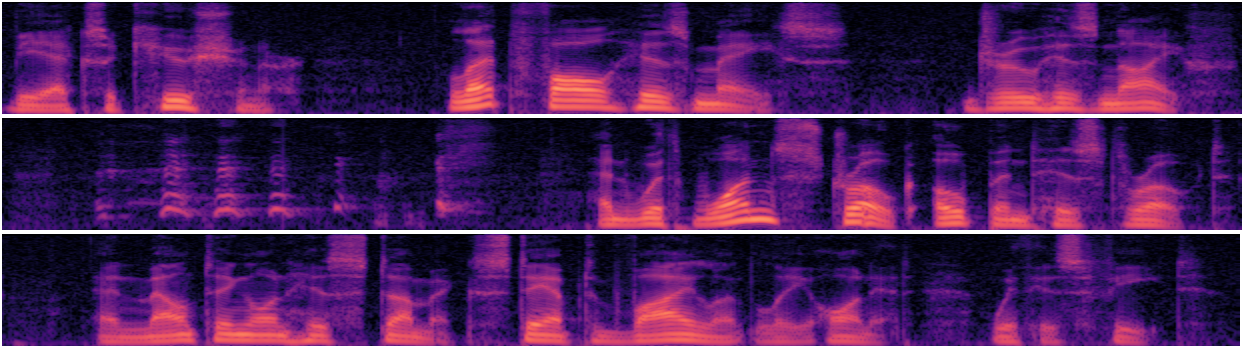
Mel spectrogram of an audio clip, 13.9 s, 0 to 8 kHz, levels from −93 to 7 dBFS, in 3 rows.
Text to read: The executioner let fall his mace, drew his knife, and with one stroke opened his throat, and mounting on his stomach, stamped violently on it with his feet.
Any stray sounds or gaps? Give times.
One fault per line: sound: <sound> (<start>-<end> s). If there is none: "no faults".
sound: laugh (5.0-6.5 s)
